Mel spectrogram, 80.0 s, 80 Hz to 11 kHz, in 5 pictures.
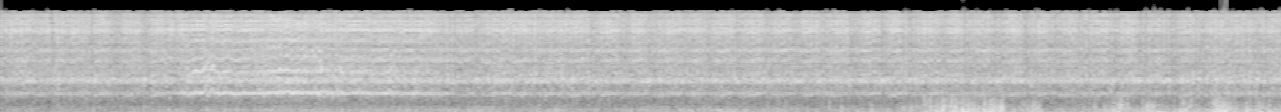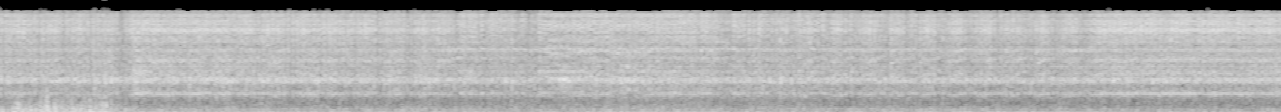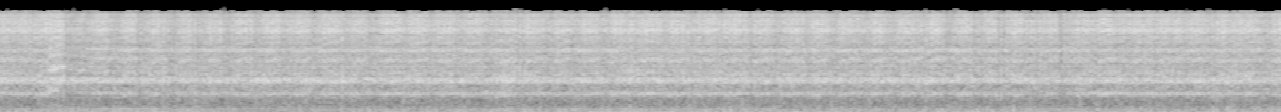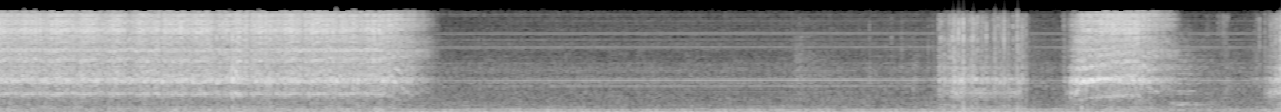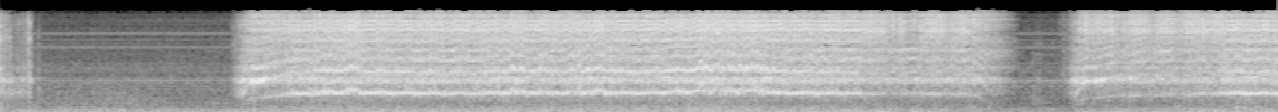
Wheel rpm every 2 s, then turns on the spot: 160, 160, 160, 160, 160, 160, 160, 160, 160, 160, 160, 160, 160, 170, 160, 160, 170, 160, 160, 160, 160, 160, 160, 160, 160, 160, 80, 0, 0, 0, 40, 40, 0, 60, 160, 160, 170, 160, 70, 150.
62-64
